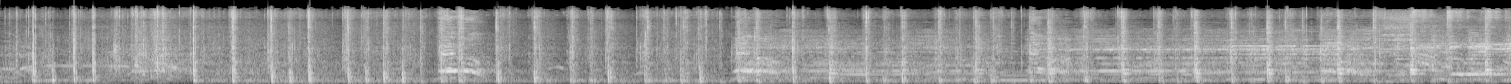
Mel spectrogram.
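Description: A live ska band playing the start of a song through the outdoor PA, with the crowd clapping along in dense, sharp claps. Held notes from the instruments come in about seven seconds in.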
